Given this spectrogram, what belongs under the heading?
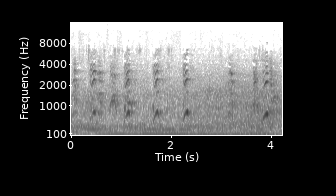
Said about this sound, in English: We have dogs. What a surprise.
